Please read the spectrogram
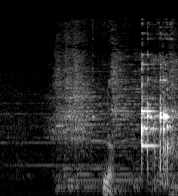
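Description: Cast aluminium engine parts handled with a soft rustle, then a short metallic clink near the end as they knock together.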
